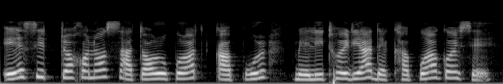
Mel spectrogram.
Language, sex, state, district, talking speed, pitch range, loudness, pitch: Assamese, female, Assam, Sonitpur, 130 wpm, 240-315 Hz, -16 LUFS, 265 Hz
